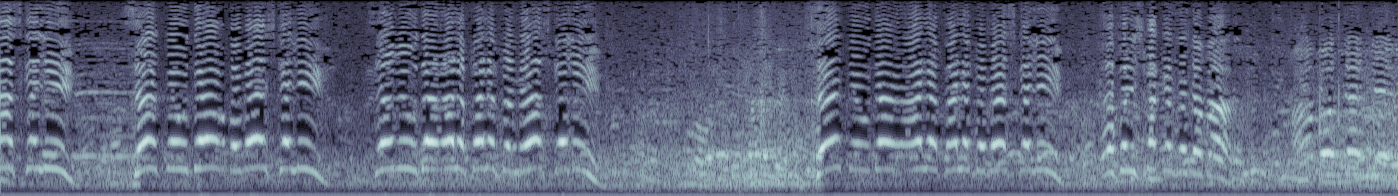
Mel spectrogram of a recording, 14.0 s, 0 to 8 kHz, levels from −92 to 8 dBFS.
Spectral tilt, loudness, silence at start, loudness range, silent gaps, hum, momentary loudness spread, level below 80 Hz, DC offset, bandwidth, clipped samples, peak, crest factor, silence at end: -3 dB/octave; -16 LUFS; 0 s; 3 LU; none; none; 12 LU; -60 dBFS; 0.6%; 8 kHz; under 0.1%; 0 dBFS; 16 dB; 0 s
